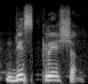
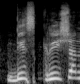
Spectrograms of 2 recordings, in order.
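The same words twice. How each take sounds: First: "डिस्क्रेशन" with e in the middle, falling; correct pronunciation. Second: "डिस्क्रिशन" with ee in the middle, raised pitch; wrong pronunciation. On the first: Teacher models the word for students, "डिस्क्रेशन" with an e vowel. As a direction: say "डिस्क्रेशन" like "dis-kre-shun". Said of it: "देखो क्या बोलना है". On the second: Teacher shows the mistake, "डिस्क्रिशन" with an ee vowel. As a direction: say "डिस्क्रिशन" like "dis-kree-shun". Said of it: "डिस्क्रिशन नहीं". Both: Shown as a demonstration.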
